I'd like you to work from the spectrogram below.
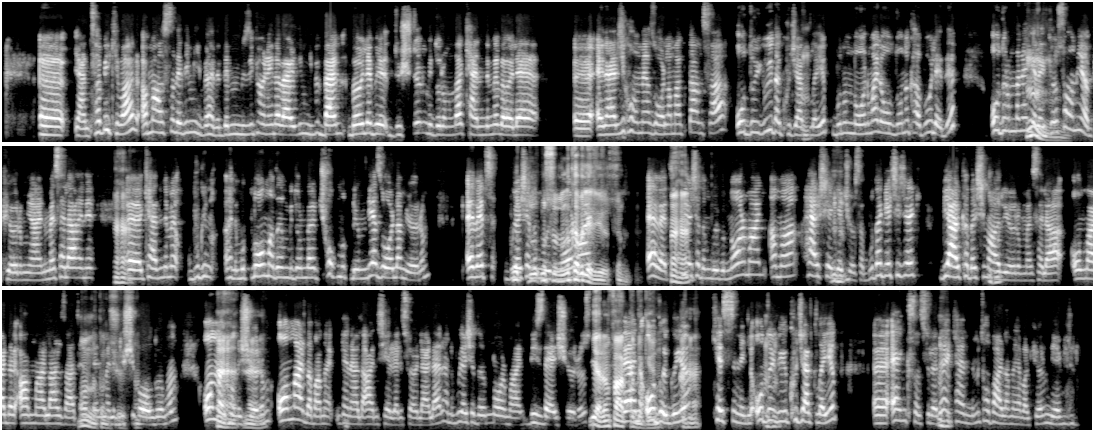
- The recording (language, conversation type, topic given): Turkish, podcast, Motivasyonunu uzun vadede nasıl koruyorsun ve kaybettiğinde ne yapıyorsun?
- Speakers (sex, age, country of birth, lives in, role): female, 18-19, Turkey, Germany, guest; male, 35-39, Turkey, Spain, host
- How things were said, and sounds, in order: tapping; other background noise; laughing while speaking: "diyebilirim"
